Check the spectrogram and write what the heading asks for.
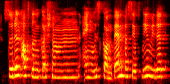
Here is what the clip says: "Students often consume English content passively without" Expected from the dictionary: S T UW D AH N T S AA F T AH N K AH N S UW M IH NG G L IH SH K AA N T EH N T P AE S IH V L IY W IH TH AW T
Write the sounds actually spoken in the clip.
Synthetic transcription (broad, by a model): S T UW D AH N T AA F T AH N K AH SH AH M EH NG G L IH S K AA N T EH N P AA S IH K L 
